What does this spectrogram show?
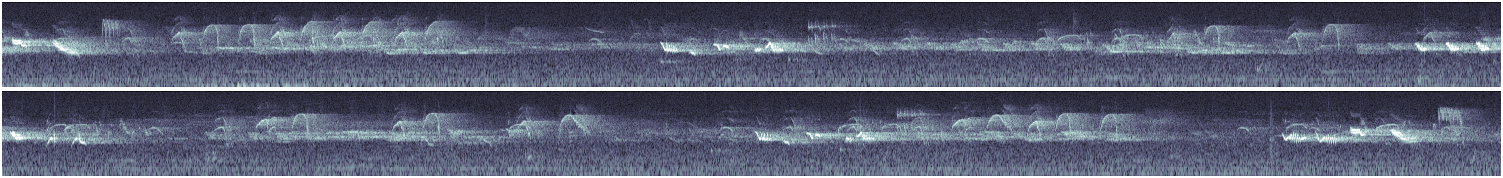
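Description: Birds chirping: a burst of rapid high chirps every six to eight seconds, with quieter twittering in between.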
